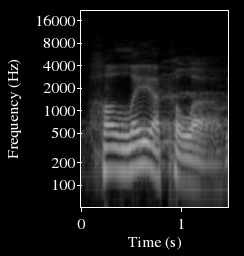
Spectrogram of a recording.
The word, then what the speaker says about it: Haleakala: I got to say it right, Haleakala.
